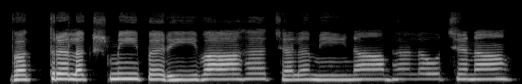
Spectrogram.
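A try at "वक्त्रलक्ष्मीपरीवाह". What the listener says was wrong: Parivaha, you should not extend it that much. Vaktra Lakshmi Pari.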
